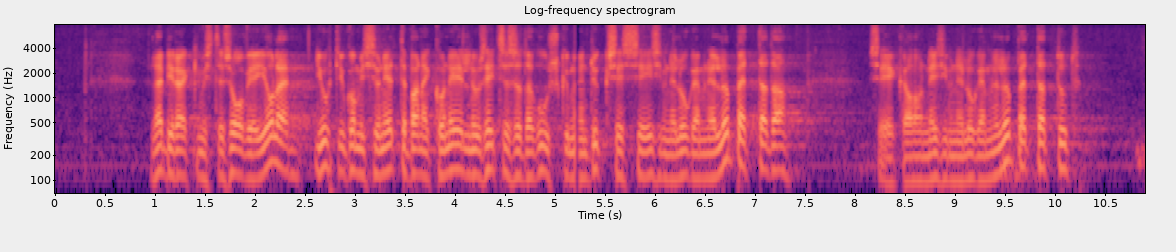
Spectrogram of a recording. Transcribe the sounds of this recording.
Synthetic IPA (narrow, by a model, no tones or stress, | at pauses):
læbiɾæːkːˑimist̪e̞so̞ːvie̞jo̞le̞juht̪ivko̞misːio̞nʲie̞t̪ːe̞pɑne̞kːˑo̞ne̞ːlne̞wse̞jt̪se̞s̬ɑd̪̥ɑkuːskymːe̞nd̪̥ykse̞sːeːes̬ʲimene̞luɡ̥e̞mine̞lɤpːˑe̞t̪ːˑɑd̪ɑ | se̞̰ːɡ̥ɑo̞nːe̞sʲimene̞luɡ̥e̞mine̞lɤpːˑe̞t̪ːˑɑt̪ːˑud̪̥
